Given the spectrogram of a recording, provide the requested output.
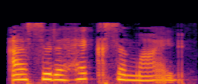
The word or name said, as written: acetohexamide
